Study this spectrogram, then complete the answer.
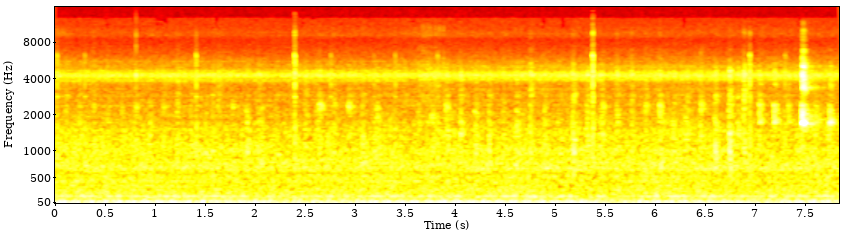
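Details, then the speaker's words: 1998 Suburban, sat 8 years, first running: heavy low rumble with uneven knock three or four a second, oil dirty and oil pressure low; sounds like a bearing going, not confirmed, stuck valve also suspected. "oh that does not sound good at all that sounds like a bearing going"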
